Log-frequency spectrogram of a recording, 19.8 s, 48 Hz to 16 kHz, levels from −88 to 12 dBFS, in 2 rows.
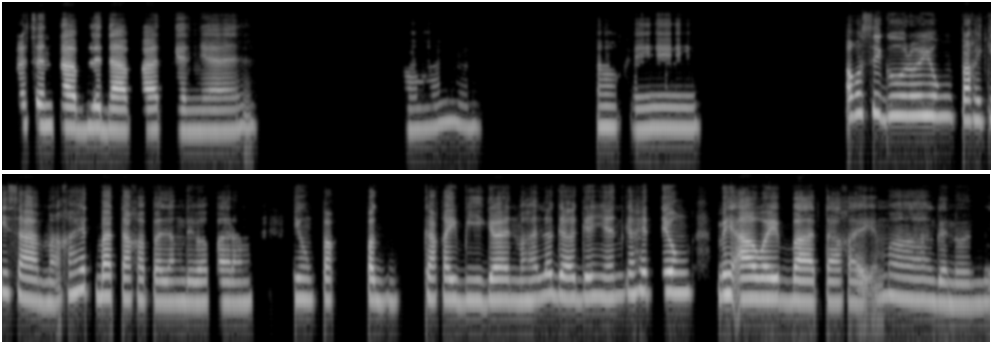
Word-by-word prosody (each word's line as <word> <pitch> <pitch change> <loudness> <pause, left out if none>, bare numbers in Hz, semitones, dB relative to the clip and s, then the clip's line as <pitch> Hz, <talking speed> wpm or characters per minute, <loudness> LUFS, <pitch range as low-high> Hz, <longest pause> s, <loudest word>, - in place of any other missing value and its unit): Presentable 220 -3 +3
dapat 200 0 +4 0.2
gan'yan. 195 +3 -6 1.5
Hmm. 215 +3 -11 1.2
Okey. 210 -1 -6 1.5
Ako 335 +2 +4
siguro 315 -1 +1
yung 310 -1 0
pakikisama 255 -8 +1
kahit 275 +4 0
bata 235 -1 +3
ka 215 -1 -4
pa 200 -1 -3
lang 200 0 -4
'di 195 - -3
ba 195 0 -3
parang 195 0 -4 0.4
yung 220 -1 -4
pak 215 0 -3 0.3
pagkakaibigan 210 0 0
mahalaga 225 +3 -1
gan'yan 230 +1 -2
kahit 260 +1 -1
yung 265 -1 +4 0.3
may 250 -2 +4
away 220 0 +7
bata 200 -1 +1
kay 95 - -6
mga 220 -3 -5
gano'n. 185 -2 -5
215 Hz, 90 wpm, -23 LUFS, 200-235 Hz, 1.5 s, away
